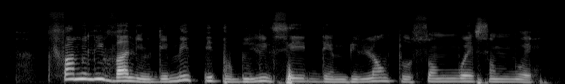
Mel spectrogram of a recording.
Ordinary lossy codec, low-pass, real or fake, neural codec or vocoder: Opus, 32 kbps; 14.4 kHz; fake; codec, 32 kHz, 1.9 kbps, SNAC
